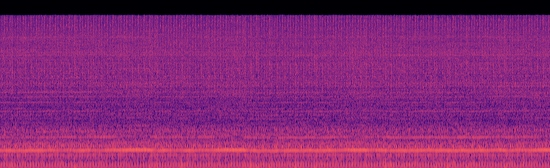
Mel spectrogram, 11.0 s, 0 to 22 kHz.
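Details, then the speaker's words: Allis-Chalmers FP-40 forklift after a full fuel system overhaul and carburetor install, no air filter fitted, idle mixture screw being adjusted: smooth, even idle at steady pitch. Spec is about 500–550 rpm, but no tachometer is on hand to check. "i don't have a tachometer so i can't really get this engine dialed in it's supposed to be about 500 or 550 rpm at idle"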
